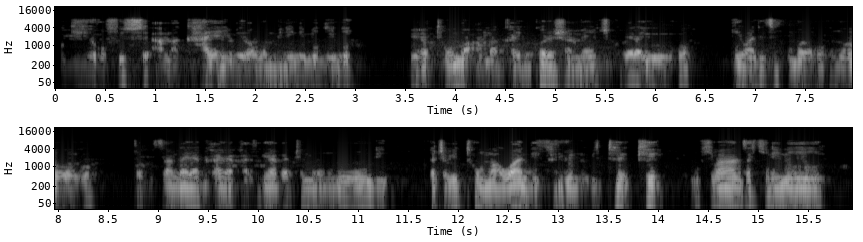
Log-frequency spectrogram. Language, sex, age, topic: Rundi, male, 36-49, education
